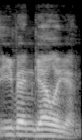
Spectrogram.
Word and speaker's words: Evangelion: Oh, it's not like evangelical. Like that's not how you say it. No, it's Evangelion.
